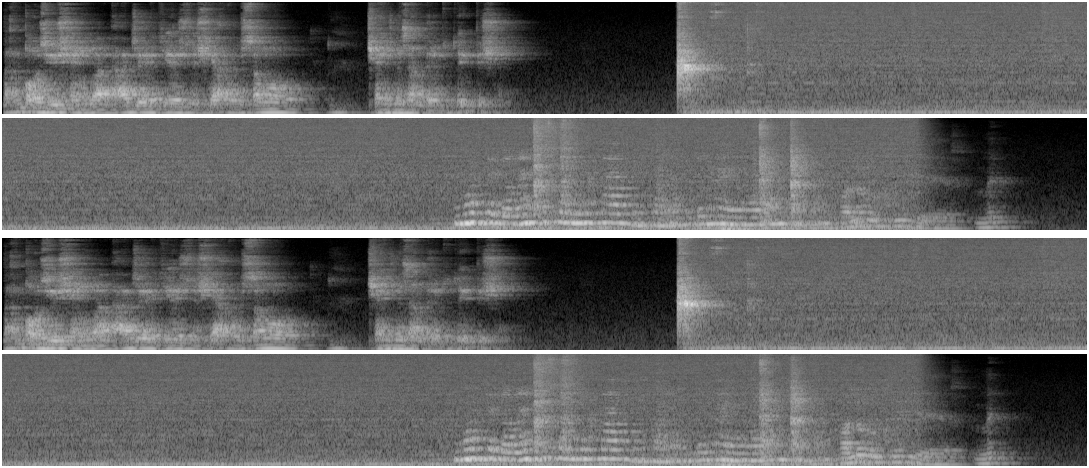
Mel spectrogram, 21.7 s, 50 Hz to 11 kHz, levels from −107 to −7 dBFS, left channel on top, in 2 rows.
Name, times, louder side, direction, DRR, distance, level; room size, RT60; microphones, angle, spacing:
voice 1, 0.0-2.9 3.2-3.4 3.6-5.0, left 1 dB, 90° left, -3 dB, 1.2 m, -38 dB
sound 1, 6.7-20.0, equal, 25° left, 0.8 m, -40 dB
voice 2, 15.4-19.4, left 2 dB, 15° right, -5 dB, 1.0 m, -36 dB
voice 3, 19.2-20.8, right 3 dB, 85° right, 0 dB, 0.5 m, -43 dB
3.9 x 2.7 x 3.7 m, 0.82 s
head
